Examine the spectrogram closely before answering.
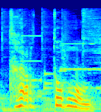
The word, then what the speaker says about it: тортом: Приходи ко мне сегодня, я тебе тортом угощу. Приду. Я торты люблю. Запомните, Маша, Виталик. Нельзя лакомиться тортом. Такого слова не существует. Можно полакомиться только тортом.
